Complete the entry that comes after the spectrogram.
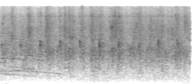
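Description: Steady crowd applause, a dense wash of many hands clapping at a loud, even level throughout, with a brief faint whistle-like tone near the start.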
